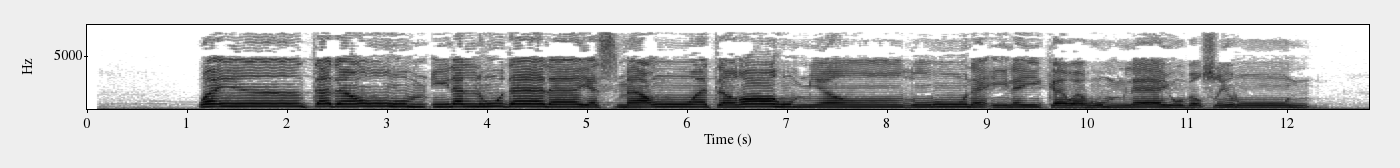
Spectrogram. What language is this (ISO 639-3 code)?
ara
